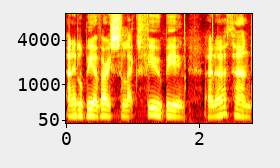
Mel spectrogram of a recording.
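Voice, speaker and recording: Here a man speaks in a British accent at a fairly high pitch. His pace is moderate, on a very clean recording with a silent background. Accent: soft British. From Britain. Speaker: palm reader. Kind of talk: palmistry reading talk to camera. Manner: soft-spoken.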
